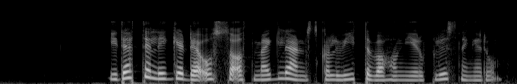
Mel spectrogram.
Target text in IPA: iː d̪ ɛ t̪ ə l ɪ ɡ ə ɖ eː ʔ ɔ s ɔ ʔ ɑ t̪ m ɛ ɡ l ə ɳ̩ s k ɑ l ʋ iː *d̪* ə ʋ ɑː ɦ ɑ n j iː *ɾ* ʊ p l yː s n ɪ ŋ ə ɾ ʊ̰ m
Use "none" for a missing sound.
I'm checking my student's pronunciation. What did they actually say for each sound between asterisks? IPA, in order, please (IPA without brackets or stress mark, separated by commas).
t̪, ɾ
